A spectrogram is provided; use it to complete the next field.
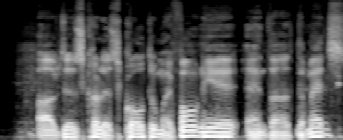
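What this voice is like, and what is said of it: Imitates another person's voice. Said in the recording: “I'm doing my Mike Francesa impression right now.”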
